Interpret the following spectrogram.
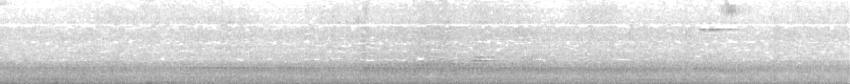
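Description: Steady road traffic noise, an even wash of vehicle sound with no distinct events standing out.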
